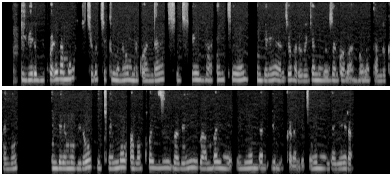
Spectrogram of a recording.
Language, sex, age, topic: Kinyarwanda, female, 25-35, finance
